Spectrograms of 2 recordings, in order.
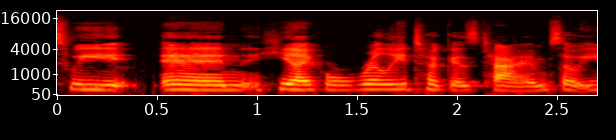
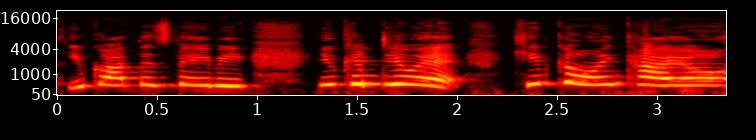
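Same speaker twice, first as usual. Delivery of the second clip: much higher and louder, cheering; imitating cheering mom; 10 semitones higher, 5 dB louder than usual. Mother-in-law cheering groom through his vows, high loud cheer. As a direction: cheer him on like a mom in the crowd. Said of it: "just cheering".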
